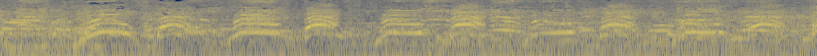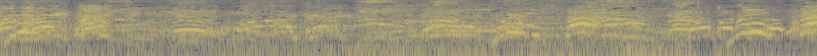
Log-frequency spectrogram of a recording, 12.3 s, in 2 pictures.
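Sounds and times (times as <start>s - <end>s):
protest crowd yelling at police: 0.0s - 12.2s.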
